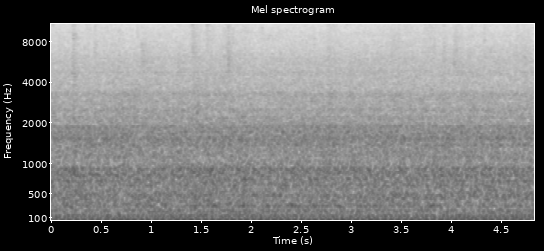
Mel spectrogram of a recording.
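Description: JR KiHa 110-series diesel railcar pulling into the station past the platform: a steady, unbroken drone of its engine and wheels on the snow-covered track.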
